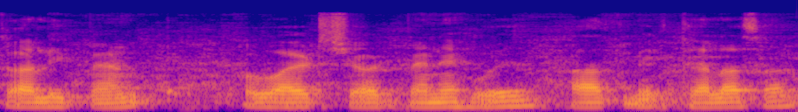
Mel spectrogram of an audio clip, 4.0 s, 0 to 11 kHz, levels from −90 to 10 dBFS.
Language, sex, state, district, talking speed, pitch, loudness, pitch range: Hindi, male, Punjab, Fazilka, 150 wpm, 105 Hz, -18 LUFS, 100-110 Hz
